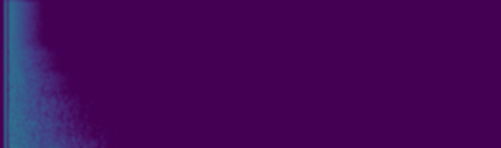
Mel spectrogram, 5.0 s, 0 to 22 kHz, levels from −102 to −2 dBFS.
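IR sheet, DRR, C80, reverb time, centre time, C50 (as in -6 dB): 3.0 dB, 6.5 dB, 1.3 s, 38 ms, 4.5 dB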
